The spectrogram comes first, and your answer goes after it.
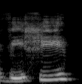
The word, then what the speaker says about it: Vichy: And it's by Vichy.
